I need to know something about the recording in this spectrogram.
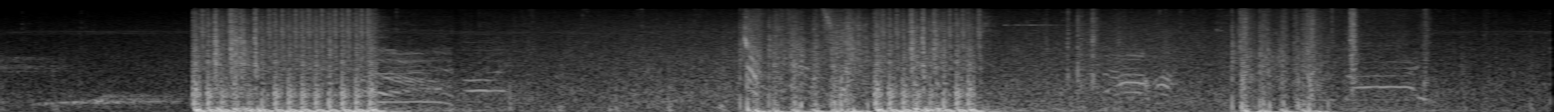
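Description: A rifle fires loud bursts of shots close by.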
